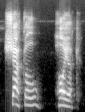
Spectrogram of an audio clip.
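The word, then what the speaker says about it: Çatalhöyük: with I'm going to talk about the site shattle Hoak pronounced word perfect so this is a this this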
